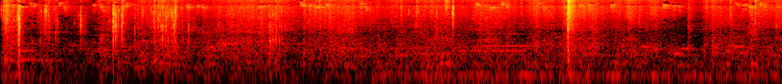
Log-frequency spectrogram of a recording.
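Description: Faint rustling of leaves and snapping and creaking of branches as a man climbs in an ackee tree, with scattered sharp cracks. The loudest crack comes about three-quarters of the way through.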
